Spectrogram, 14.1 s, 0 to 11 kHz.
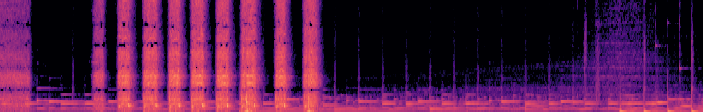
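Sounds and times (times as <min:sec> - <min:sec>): cordless drill driving a screw: 0:00.0 - 0:00.7, 0:01.8 - 0:06.4.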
